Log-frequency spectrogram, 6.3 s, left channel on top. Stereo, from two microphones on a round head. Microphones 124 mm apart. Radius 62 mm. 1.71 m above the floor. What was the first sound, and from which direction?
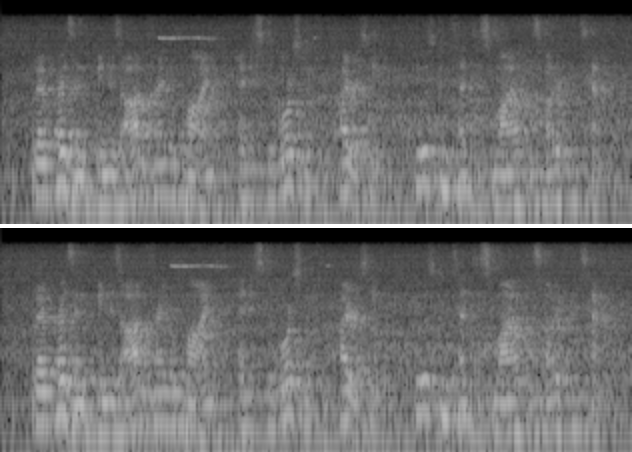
A man speaking, 5° right (ahead or behind).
